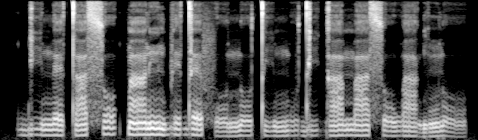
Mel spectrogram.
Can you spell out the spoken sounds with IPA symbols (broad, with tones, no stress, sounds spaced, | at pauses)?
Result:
ɡ͡b i˨ n ɛ˨ t a˨˦ s o˦ k͡p ã˦ ɾ ĩ˦ b e˦ d ɛ˦˨ f o˨ n o˧ t i˨ m u˧ d i˧ ɡ a˦ m a˦ s o˦ w a˦˨ ɡ ũ˨˦ ɾ o˧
